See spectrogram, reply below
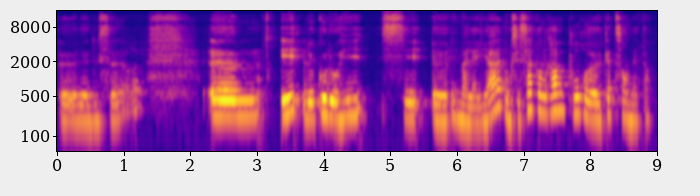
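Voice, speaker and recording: A knitting vlogger from France chats casually about her knitting at home, indoors near a window shutter, with plenty of hesitations and fillers. Her mid-range voice is mellow, and the room sounds echoey.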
